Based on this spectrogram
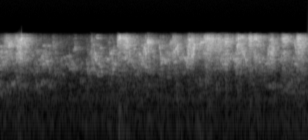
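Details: Short burst of two pet budgerigars playing, a rapid scratchy high chatter of chirps and clicks running without pause.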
